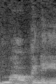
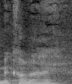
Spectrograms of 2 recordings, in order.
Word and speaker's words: McConaughey: It's got Matthew Mahogany in. Matthew McConaughey, that's pronounced.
